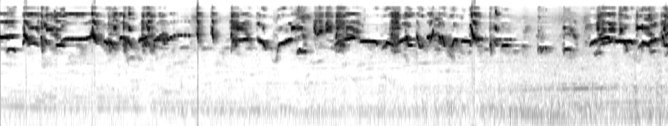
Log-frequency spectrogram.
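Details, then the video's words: Magpie-robin cared for in a village giving a lively sequence of clear rising and falling whistles mixed with sharp chirps, phrases coming in quick bursts. "kicau burung kacer"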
